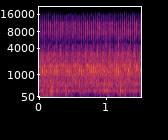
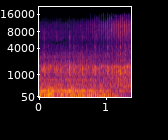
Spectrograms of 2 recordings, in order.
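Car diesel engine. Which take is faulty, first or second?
first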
